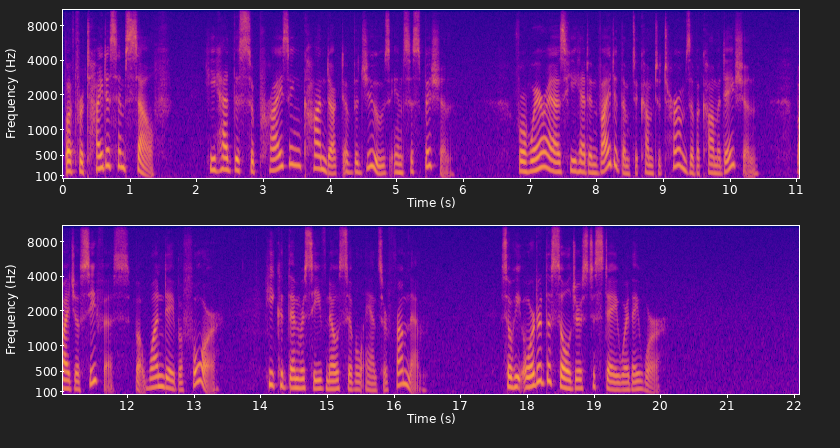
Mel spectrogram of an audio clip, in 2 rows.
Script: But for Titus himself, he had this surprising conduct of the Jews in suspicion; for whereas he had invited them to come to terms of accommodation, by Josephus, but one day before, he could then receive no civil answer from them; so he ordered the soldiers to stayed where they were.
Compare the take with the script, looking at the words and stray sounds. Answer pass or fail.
fail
